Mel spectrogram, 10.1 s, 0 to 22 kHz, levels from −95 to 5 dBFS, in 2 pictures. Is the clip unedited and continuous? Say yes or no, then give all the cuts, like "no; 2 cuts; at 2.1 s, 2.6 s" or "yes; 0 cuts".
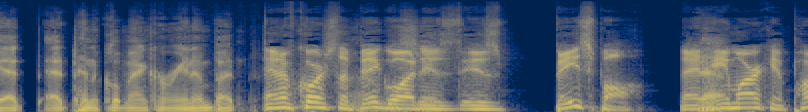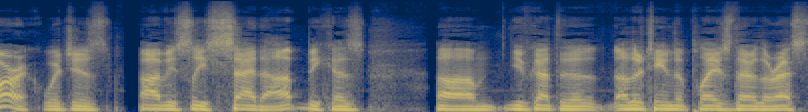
yes; 0 cuts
